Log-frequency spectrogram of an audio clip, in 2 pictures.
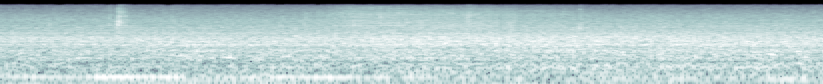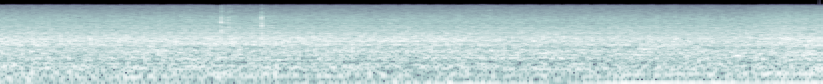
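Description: Steady city street traffic noise with a low hum underneath; the low rumble grows as a car passes near the end.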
